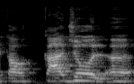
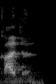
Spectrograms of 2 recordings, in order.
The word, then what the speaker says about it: Kajol: so this is the first match against USA where Kajol, as she wants her name to be pronounced, and not Kajal.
